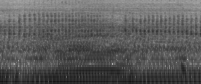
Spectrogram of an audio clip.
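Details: Single-cylinder Suzuki Van Van motorcycle during engine rebuild, internals looked fine; idle with rhythmic knocking rattle in time with firing, engine knock whose source is unclear, new timing chain ordered as suspected cause.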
